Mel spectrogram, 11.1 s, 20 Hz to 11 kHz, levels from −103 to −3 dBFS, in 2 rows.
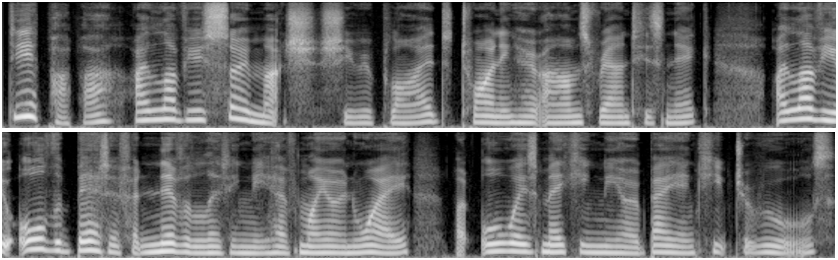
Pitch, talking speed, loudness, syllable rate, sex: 190 Hz, 205 wpm, -21 LUFS, 4.8 syllables/s, female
